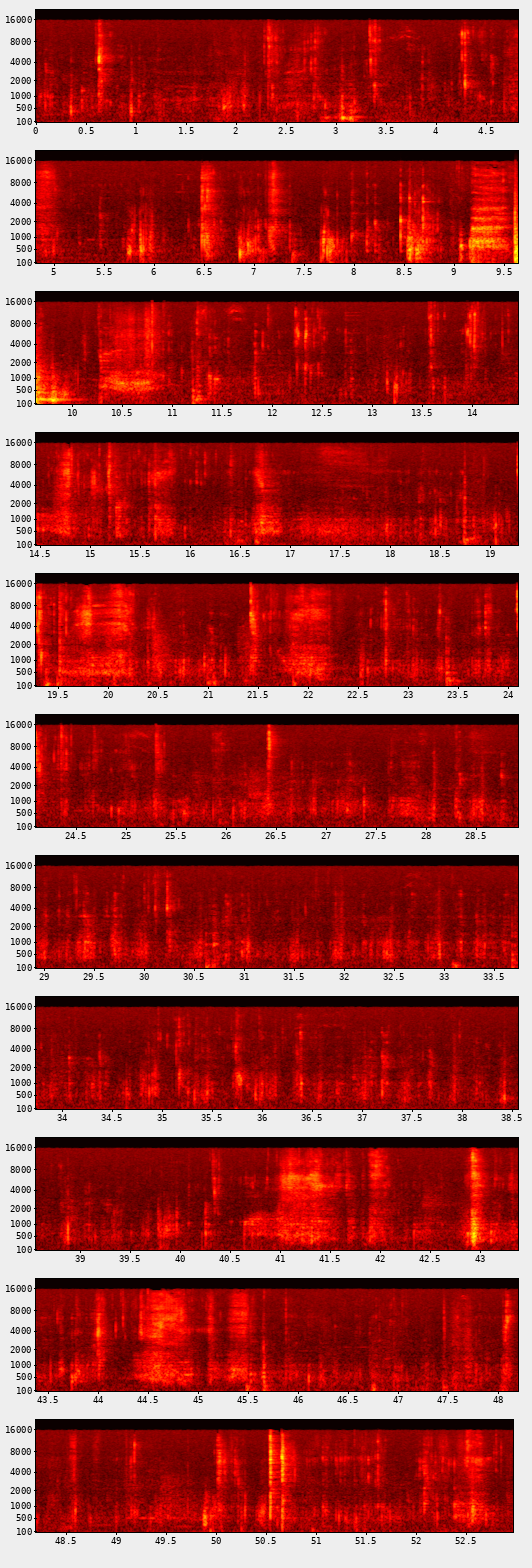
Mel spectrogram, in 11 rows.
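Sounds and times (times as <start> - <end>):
chewing with wet mouth clicks: 0.0 - 1.2, 1.8 - 4.7, 5.3 - 9.1, 10.8 - 17.0, 17.9 - 52.9.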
